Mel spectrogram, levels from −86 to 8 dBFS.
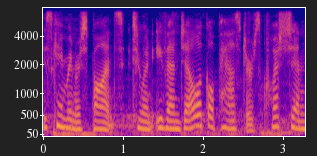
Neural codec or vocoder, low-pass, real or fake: codec, 16 kHz, 4 kbps, FreqCodec, larger model; 7.2 kHz; fake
